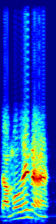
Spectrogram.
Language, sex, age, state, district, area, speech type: Odia, male, 30-45, Odisha, Dhenkanal, rural, conversation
